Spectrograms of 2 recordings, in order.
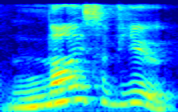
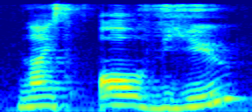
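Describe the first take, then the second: First: The word 'of' is weak and linked to 'nice'. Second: The word 'of' is full, slower and stressed. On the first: "on fait la liaison" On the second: "si j'utilise la forme pleine"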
